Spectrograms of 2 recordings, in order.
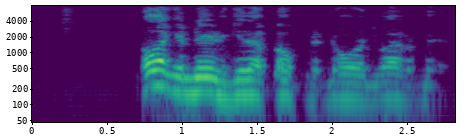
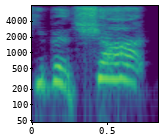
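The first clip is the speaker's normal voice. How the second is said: high, louder startled question; alarmed dispatcher; 9 semitones higher, 5 dB louder than usual. Retold or imitated. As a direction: imitate an alarmed operator. Dispatcher mishears, voiced in retelling.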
